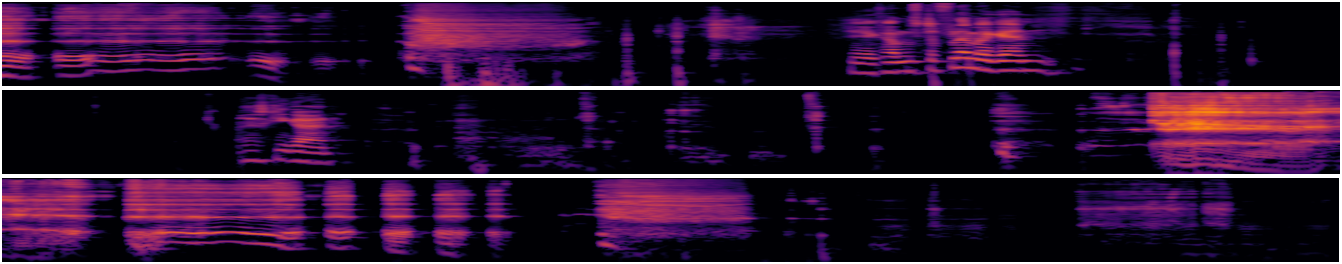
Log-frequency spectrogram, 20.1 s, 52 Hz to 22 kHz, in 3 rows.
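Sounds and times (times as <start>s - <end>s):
man burping loudly: 0.0s - 1.9s, 11.7s - 16.6s.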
